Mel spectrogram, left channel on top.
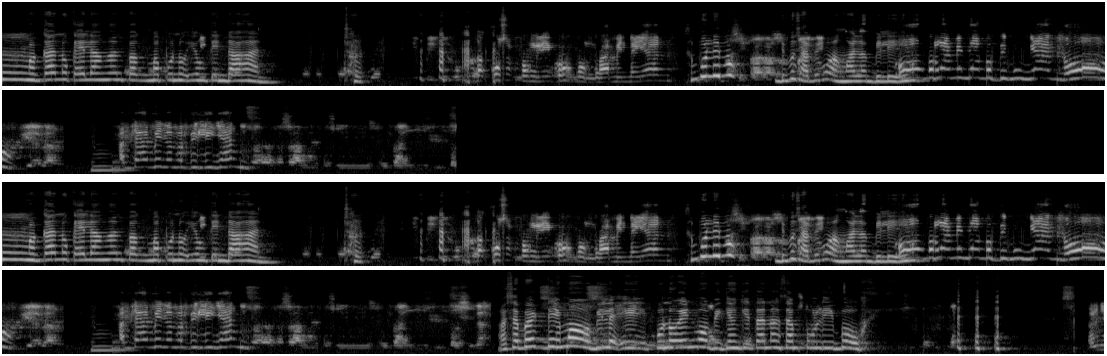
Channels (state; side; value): drops out; left; at 15.6 s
